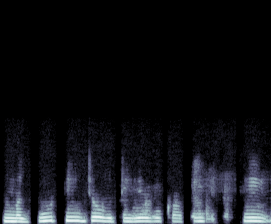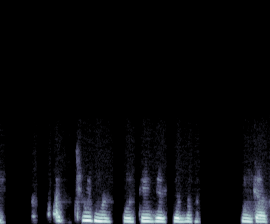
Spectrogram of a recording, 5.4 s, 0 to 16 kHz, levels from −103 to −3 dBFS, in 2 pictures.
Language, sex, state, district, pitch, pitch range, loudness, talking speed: Hindi, female, Uttar Pradesh, Jyotiba Phule Nagar, 235 Hz, 225-260 Hz, -17 LUFS, 120 wpm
